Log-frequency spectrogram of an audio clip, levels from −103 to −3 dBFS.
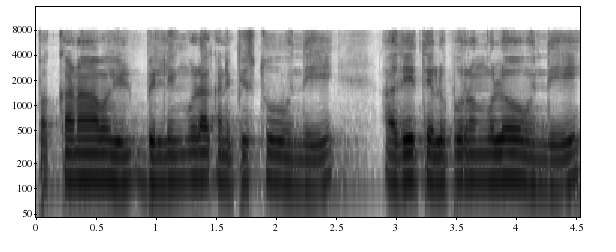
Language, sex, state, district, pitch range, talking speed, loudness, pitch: Telugu, female, Telangana, Hyderabad, 125-130 Hz, 120 wpm, -17 LUFS, 125 Hz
